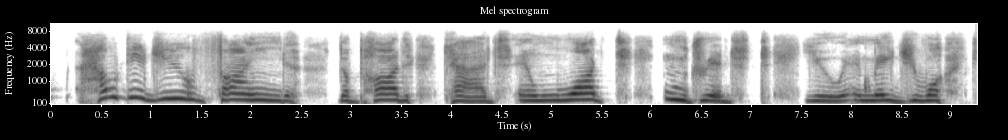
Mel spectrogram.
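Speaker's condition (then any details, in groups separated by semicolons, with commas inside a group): Cerebral palsy; uses walker and wheelchair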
